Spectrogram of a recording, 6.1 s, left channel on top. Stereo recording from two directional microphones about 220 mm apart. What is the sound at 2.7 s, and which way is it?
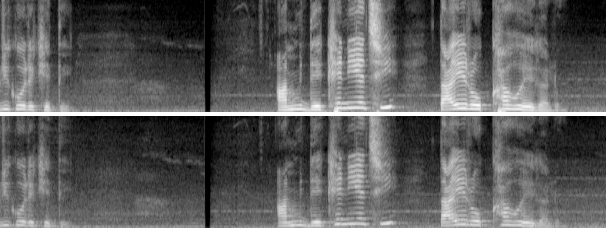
A woman's voice, 35° left (ahead or behind).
